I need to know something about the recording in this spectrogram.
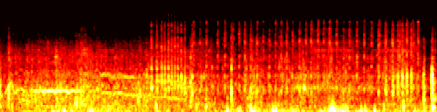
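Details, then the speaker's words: Unno Mith e-bike ridden over a rough noise-test trail: loose metallic clatter in irregular bursts on bumps, coming from the front; rider attributes it to the motor's ratchet, not the steering. "para Sí el ruido viene de trinquete de motor y viene de parte delantera de bicicleta pero puedo asegurar que no es de dirección"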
